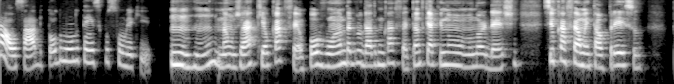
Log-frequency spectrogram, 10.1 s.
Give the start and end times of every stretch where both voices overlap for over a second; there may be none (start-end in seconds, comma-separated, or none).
none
